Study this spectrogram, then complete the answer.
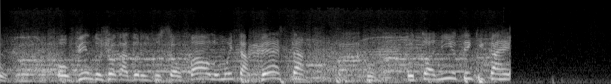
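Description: A large stadium crowd roars.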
